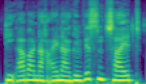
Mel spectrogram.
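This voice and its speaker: Older woman calmly reading her memoir. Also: mid-range voice, a little fast, clean tone. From Berlin, Germany. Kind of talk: reading her own written story.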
